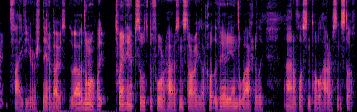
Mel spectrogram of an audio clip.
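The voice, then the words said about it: Scottish Edinburgh accent. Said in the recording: “Can you place that accent? ... Edinburgh. ... It's Edinburgh, man, that accent.”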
